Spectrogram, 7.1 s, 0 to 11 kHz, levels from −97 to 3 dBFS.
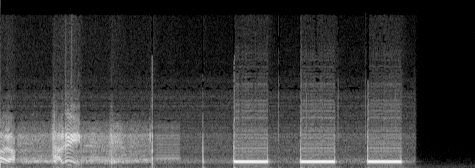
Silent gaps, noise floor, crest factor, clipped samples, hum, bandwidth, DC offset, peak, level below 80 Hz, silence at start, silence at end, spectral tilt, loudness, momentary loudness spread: none; -74 dBFS; 10 dB; under 0.1%; none; 4.7 kHz; under 0.1%; 0 dBFS; -50 dBFS; 0 s; 1.1 s; -4.5 dB/octave; -9 LUFS; 19 LU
